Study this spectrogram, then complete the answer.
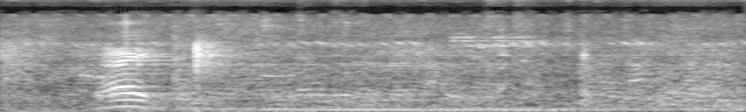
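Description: Billiard balls knock together.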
